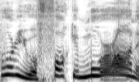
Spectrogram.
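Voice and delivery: high-pitched exasperated mock yell; retold yelling. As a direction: re-enact yelling an insult, voice way up. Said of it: "I start yelling at this guy".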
